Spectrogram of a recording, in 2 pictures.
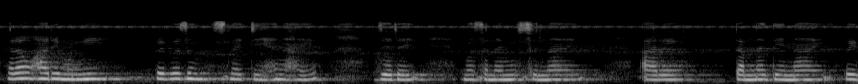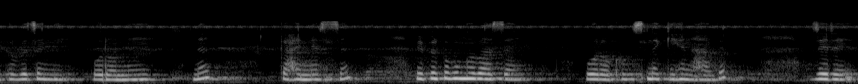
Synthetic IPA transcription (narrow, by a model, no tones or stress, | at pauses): ɾawɦaɾimunipʰɾajbɯzɯŋsnajtiɦenɦajɯ | zeɾɯjŋɯsanajmusɯnaj | aɾɯ | damnadenajbɯjpʰɯɾbɯzɯŋnibɔɾɔnɯjnɯ | kaɦajneɾsɯbejpʰɯɾkʰɯbɯŋɯbazɯŋ | bɔɾɔkʰɯbsnakiɦenɦabɯ | zeɾɯj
